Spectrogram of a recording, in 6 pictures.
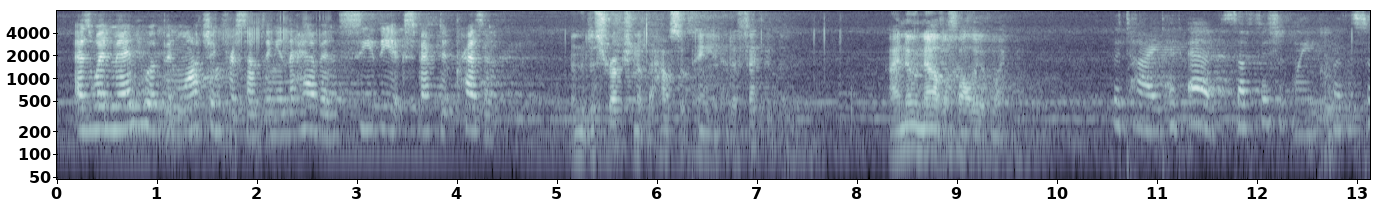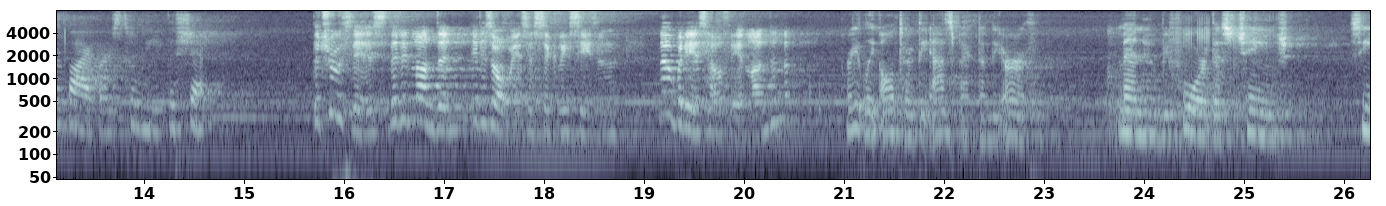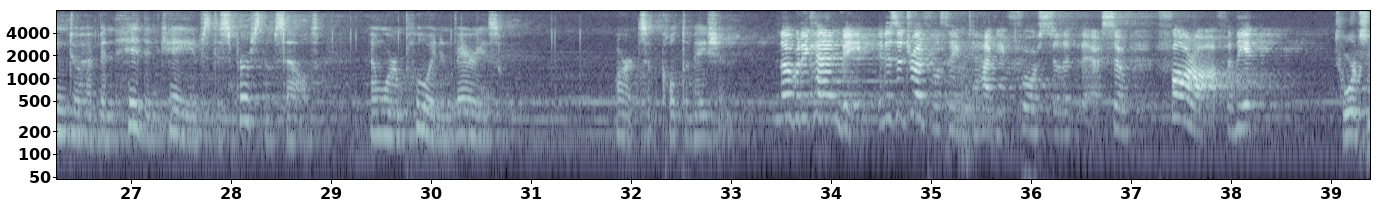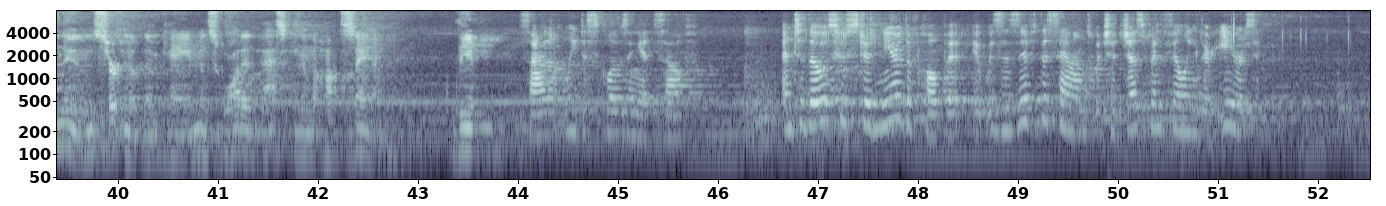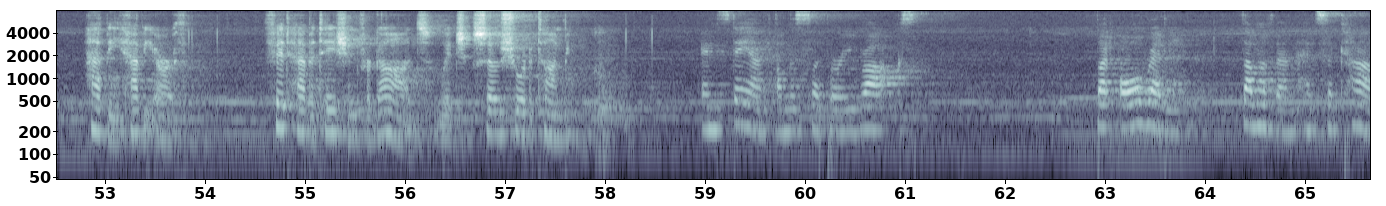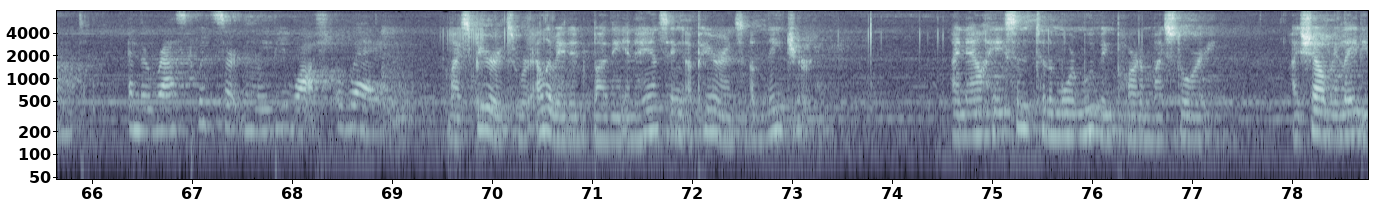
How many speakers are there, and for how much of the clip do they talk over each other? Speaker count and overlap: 5, no overlap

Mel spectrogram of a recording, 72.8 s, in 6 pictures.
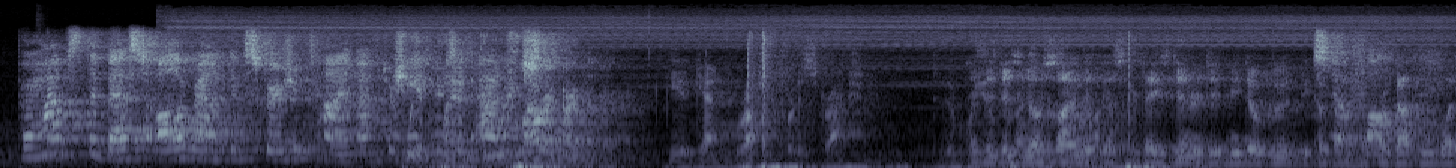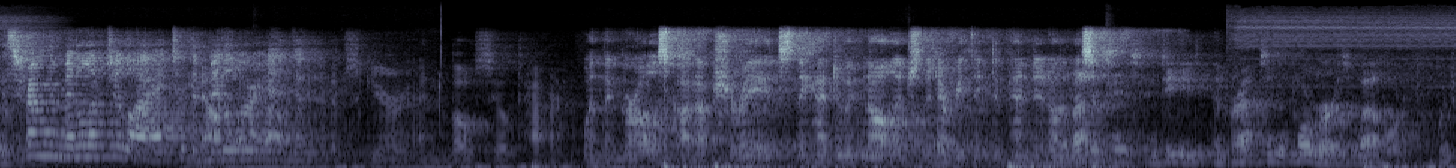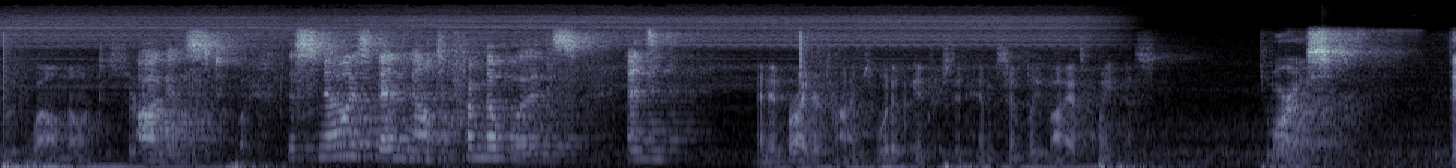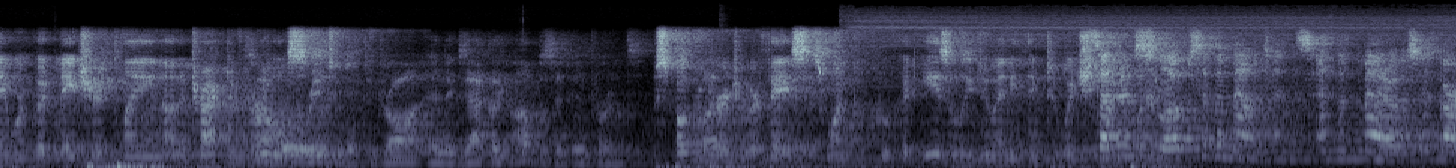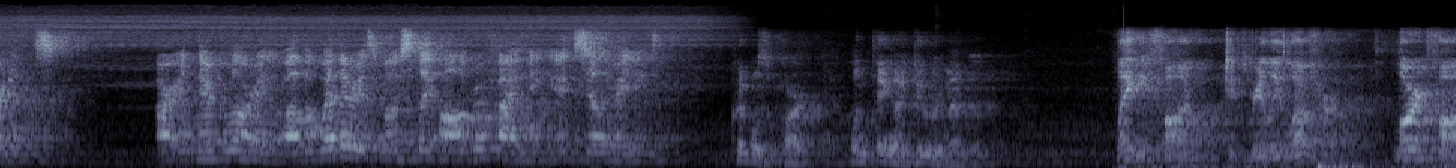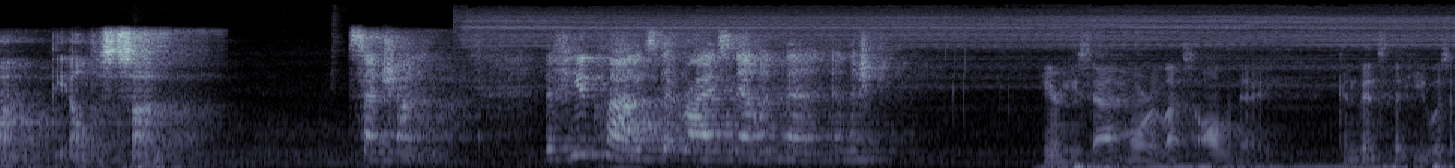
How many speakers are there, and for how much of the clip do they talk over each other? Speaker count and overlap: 4, about 16%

